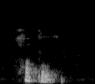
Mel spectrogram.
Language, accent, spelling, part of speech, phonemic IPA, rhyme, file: English, Southern England, hopple, noun / verb, /ˈhɒpəl/, -ɒpəl, LL-Q1860 (eng)-hopple.wav
- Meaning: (noun) A fetter for horses or cattle when turned out to graze; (verb) 1. To impede by a hopple; to tie the feet of (a horse or a cow) loosely together; to hobble 2. To entangle; to hamper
